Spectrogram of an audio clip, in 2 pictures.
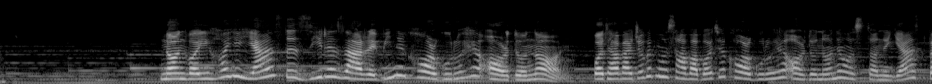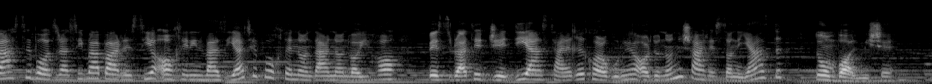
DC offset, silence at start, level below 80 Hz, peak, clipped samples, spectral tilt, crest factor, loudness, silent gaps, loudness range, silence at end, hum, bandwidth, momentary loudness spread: under 0.1%; 0 s; -52 dBFS; -4 dBFS; under 0.1%; -5.5 dB/octave; 20 dB; -23 LUFS; none; 5 LU; 0 s; none; 10.5 kHz; 11 LU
